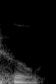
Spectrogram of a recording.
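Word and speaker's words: Hu: I have the legend of the driver named Who. And Who is spelled H-U.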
